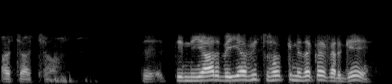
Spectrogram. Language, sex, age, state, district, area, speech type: Dogri, male, 18-30, Jammu and Kashmir, Kathua, rural, conversation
